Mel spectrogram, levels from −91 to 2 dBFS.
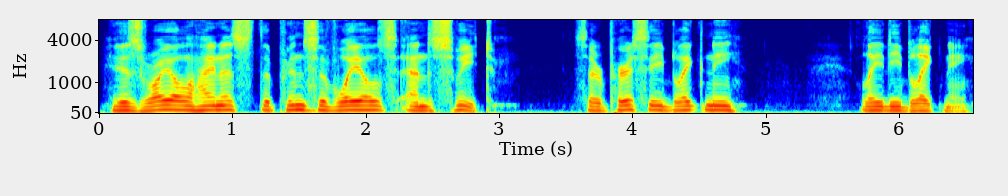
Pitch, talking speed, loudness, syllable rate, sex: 125 Hz, 130 wpm, -16 LUFS, 4.6 syllables/s, male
